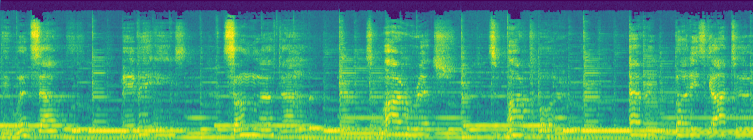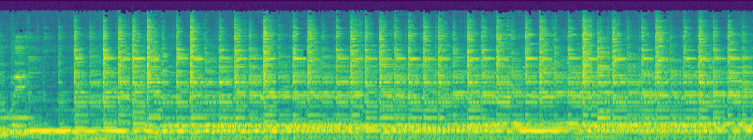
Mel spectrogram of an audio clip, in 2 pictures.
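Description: Live instrumental break: an acoustic guitar strummed over sustained keyboard chords that change every few seconds. About halfway through, the guitar shifts to fast, dense strumming.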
